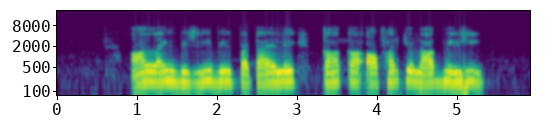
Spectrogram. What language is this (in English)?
Chhattisgarhi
